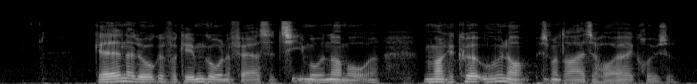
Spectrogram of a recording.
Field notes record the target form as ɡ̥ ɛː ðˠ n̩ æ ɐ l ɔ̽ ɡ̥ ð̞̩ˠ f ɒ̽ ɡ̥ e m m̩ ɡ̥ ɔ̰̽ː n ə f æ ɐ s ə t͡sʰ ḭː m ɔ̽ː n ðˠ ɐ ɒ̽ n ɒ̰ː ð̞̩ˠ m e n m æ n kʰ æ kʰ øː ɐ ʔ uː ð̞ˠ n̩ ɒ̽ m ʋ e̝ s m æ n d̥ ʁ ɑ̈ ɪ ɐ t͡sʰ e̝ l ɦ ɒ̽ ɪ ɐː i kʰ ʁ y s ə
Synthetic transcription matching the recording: ɡ̥ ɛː ðˠ n̩ æ ɐ l ɔ̽ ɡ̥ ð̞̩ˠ f ɒ̽ ɡ̥ e m m̩ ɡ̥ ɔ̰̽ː n ə f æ ɐ s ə t͡sʰ ḭː m ɔ̽ː n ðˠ ɐ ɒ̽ m ɒ̰ː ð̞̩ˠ m e n m æ n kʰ æ kʰ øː ɐ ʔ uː ð̞ˠ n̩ ɒ̽ m ʋ e̝ s m æ n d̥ ʁ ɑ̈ ɪ ɐ t͡sʰ e̝ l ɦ ɒ̽ ɪ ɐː i kʰ ʁ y s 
